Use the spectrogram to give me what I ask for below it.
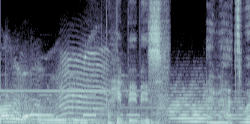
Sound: baby wails

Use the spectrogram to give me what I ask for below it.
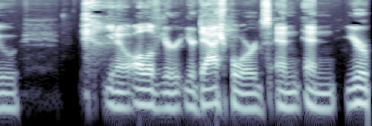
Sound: laughing

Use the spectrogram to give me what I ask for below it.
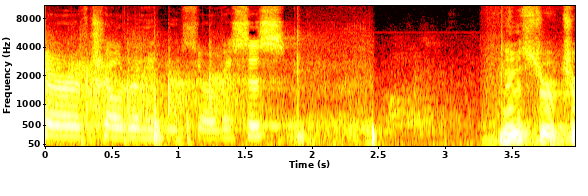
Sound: applause

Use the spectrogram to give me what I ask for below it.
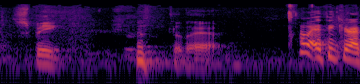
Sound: chuckles

